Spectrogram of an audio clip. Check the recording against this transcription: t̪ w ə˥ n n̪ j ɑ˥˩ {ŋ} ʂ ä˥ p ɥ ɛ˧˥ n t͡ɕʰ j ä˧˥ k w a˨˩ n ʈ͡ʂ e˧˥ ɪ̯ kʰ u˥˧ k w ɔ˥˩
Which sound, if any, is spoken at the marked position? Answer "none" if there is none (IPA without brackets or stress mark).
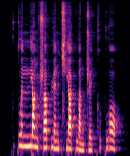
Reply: ŋ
